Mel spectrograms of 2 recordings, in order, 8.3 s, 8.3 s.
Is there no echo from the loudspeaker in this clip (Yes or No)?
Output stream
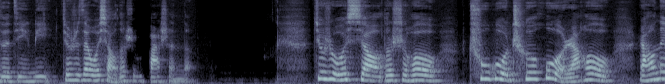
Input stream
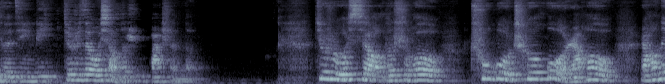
No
